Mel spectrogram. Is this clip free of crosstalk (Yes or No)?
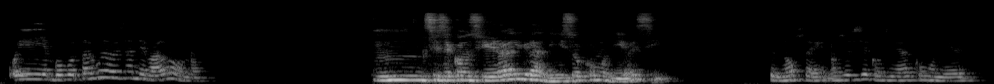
Yes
